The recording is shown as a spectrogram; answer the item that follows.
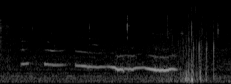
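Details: Matilda, a kitten, makes odd sounds while eating: a thin, drawn-out whistled tone that slides down and wavers for about a second and a half, then brief clicking chewing noises in a small quiet room.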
